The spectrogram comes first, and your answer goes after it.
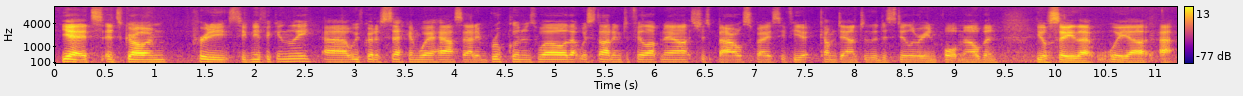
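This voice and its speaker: Flat-voiced relaxed distillery guy. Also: mid-range voice, fairly quick, a little hiss or hum. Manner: relaxed, repeats words, many "yeah"s. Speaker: distillery guest. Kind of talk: casual interview answers.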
